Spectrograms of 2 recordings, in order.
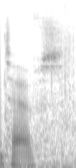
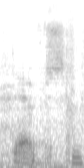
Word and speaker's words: Teves: Is that how you pronounce it? Yes, sir. Teves. Teves.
